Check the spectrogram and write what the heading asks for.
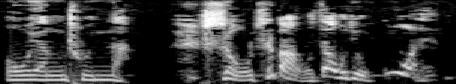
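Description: A man performing a traditional story, dramatic and lively, with asides to listeners. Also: a little high, moderate pace, slightly rough, no room sound, studio quality.

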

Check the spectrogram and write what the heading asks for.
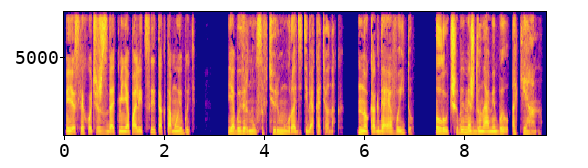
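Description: A woman's voice: sits low, fairly even intonation, normal speed, no room sound, lightly acted. A woman voicing a brooding, dangerous ex-convict man who speaks dryly and darkly. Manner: dry, dark, growling delivery.

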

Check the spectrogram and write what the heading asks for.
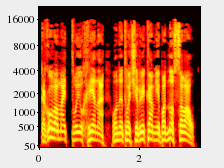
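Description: A man's voice: a little high, a little fast, sharp tone, no echo, clean studio sound, voice pushed up. A man voicing a crude, hot-tempered man who swears and threatens. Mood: threatening.

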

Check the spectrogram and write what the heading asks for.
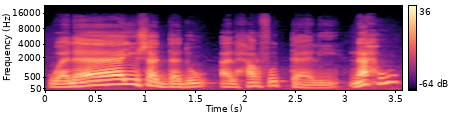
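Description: A man teaching the rules of Quran recitation, explaining step by step, drawing on a board, checking that the class follows, and stretching out example words slowly. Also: mid-range voice, very animated, darkish tone. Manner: explains step by step and often asks the class "جيد؟". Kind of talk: classroom lesson on tajweed rules.

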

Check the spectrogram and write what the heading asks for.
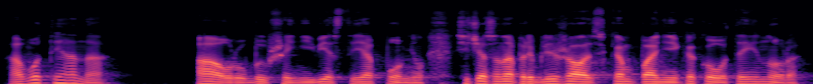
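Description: A man reading first-person fantasy narration in a measured, even storytelling manner. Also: fairly low pitch. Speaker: audiobook narrator.

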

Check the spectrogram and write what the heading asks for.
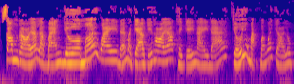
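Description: A woman's voice: medium pitch, a little fast, fairly bright tone. A woman telling a ghost story in a chatty way, speaking directly to her listeners. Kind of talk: spoken ghost story narration.

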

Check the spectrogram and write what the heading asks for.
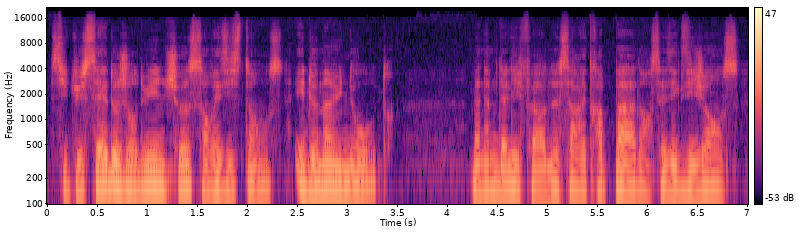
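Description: A man puts on a domineering middle-aged mother from a storybook, lifting his dark, husky voice a little higher as she lectures in a string of emphatic rhetorical questions. The sound is close and dry. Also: fairly even intonation, normal speed, dry recording. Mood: lecturing.

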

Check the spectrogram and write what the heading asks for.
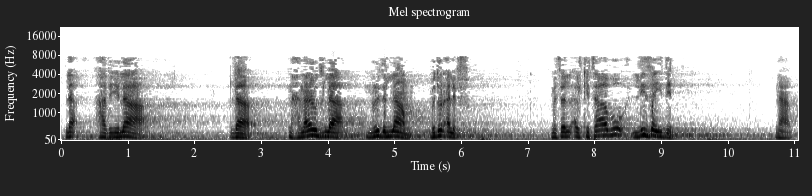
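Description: A man teaching a classroom grammar lesson, quizzing his students and slowly repeating each example. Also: fairly high pitch, a little mellow. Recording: dull lo-fi recording with long reverb and faint noise.

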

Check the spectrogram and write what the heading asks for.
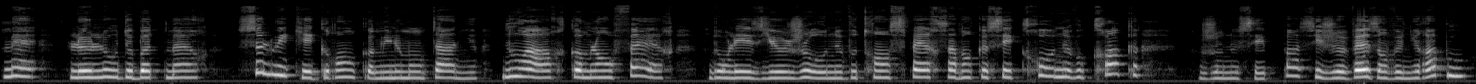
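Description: A cunning, boastful rabbit trickster, as a woman reader puts him on for a storybook. He talks high and unhurried with a teasing, playful slyness. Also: warm tone. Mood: fearful. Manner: sly, playful, theatrical. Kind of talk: audiobook tale reading.

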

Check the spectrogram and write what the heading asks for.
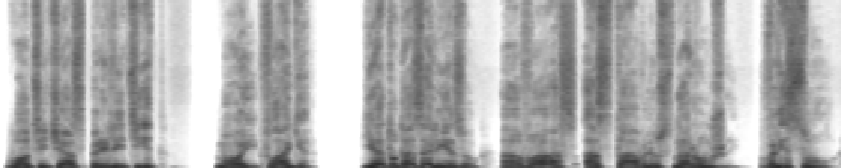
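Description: A man's voice: medium pitch, sing-song, unhurried, darkish tone, slightly rough, no echo, studio quality, voice pushed up. A man doing an impatient, grumbling spaceman. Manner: grumbling, exasperated. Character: gruff young man, impatient, grumbling leader.

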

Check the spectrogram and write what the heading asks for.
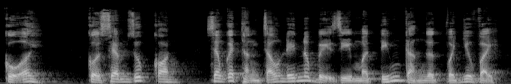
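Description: A man's voice: on the low side, very animated, normal speed, slightly rough. A man playing an anxious village father. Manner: anxious, imploring.

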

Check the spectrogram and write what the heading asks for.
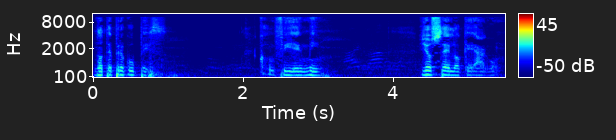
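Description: A man voicing a calm, confident young husband who speaks slowly and softly in a reassuring way. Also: fairly high pitch, vocal fry, slightly rough, voice pushed down, full character voice. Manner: slow, soft, reassuring.

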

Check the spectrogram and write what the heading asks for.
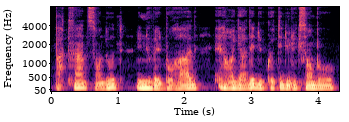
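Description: A man narrating a classic novel as an audiobook in a measured, even reading. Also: lowish voice, husky.

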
